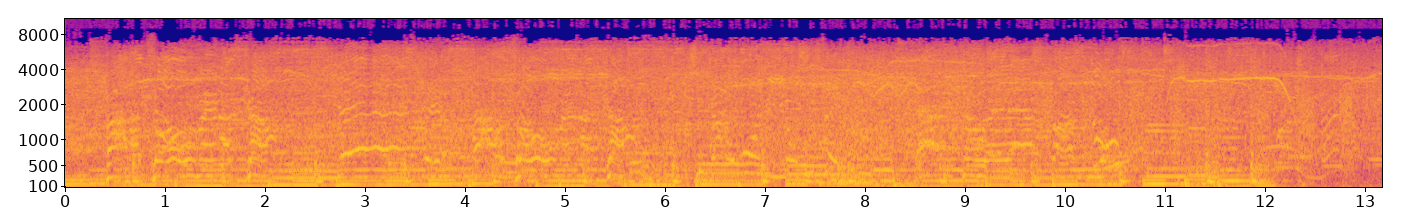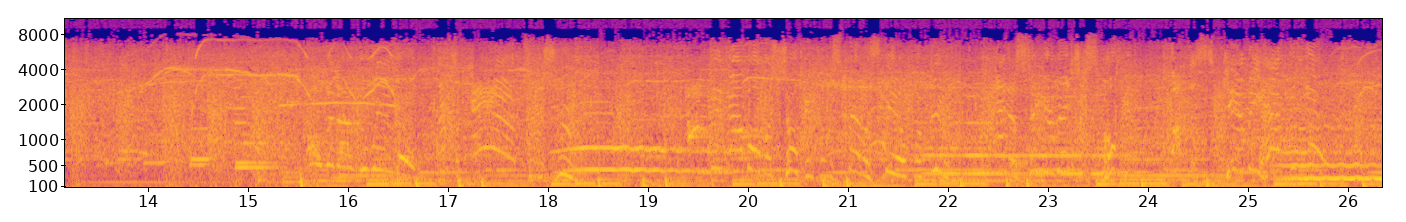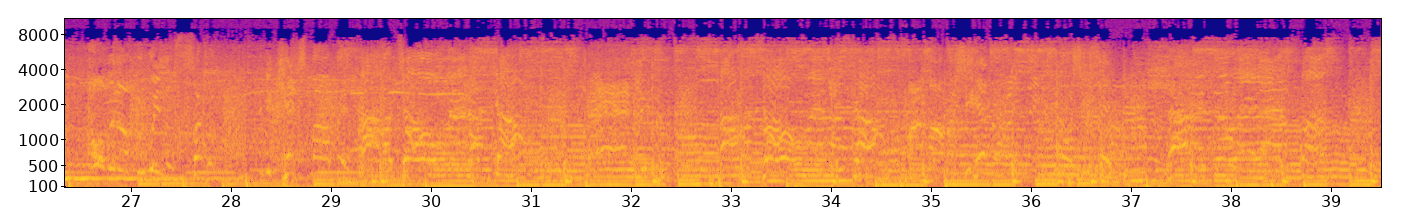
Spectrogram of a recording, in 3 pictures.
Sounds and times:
Music: 0.0s - 39.5s.

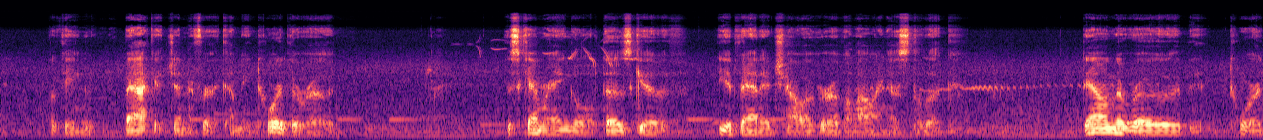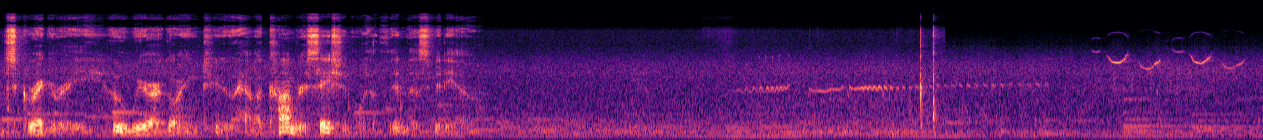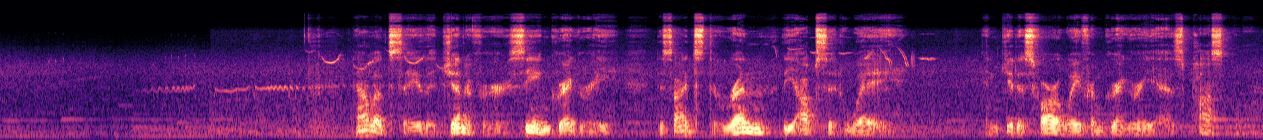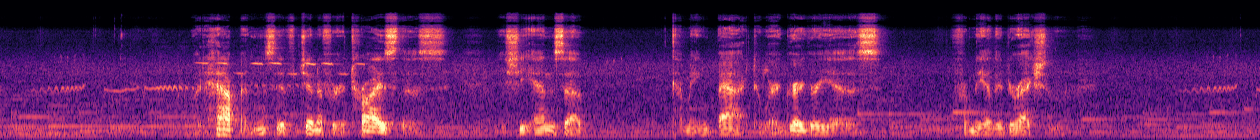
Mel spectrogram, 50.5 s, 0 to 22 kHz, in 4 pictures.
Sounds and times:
Music: 0.0s - 50.4s
Speech: 0.5s - 3.4s, 5.0s - 9.6s, 10.8s - 17.5s, 28.4s - 34.3s, 35.1s - 37.8s, 39.8s - 43.8s, 44.6s - 46.8s, 47.4s - 48.7s.

